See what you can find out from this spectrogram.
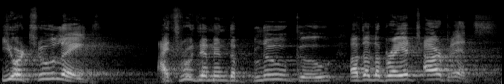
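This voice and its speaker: A man performs an officious, stubborn bus driver from a radio comedy. The voice sits high for a man. It echoes in a hall. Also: unhurried. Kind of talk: old-time radio comedy acting on stage. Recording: echoey hall stage recording.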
